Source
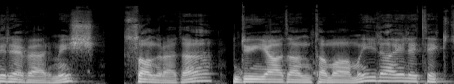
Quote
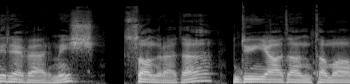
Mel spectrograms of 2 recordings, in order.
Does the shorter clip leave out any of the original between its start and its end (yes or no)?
no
